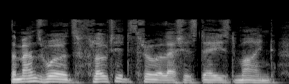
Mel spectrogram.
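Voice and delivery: ordinary delivery, nothing marked

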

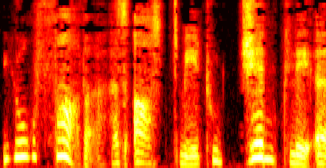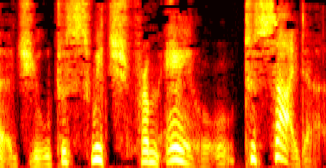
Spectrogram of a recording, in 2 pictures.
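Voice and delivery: low, hushed servant's request; discreet whisper. A narrator's reading. Servant passes on a father's request, discreet whisper. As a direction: keep it confidential and low. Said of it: "he whispered in G's ear".

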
